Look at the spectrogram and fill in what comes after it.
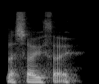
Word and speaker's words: Lesotho: Is it pronounced Lesotho? Is that spelled Lesotho? Lesotho. Is that right? – Yes.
